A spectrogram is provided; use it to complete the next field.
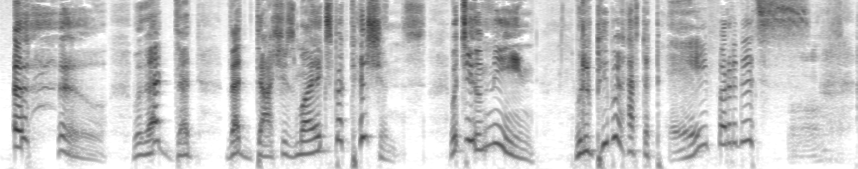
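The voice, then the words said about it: Regal, queenly voice. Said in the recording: “She talks like a queen”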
